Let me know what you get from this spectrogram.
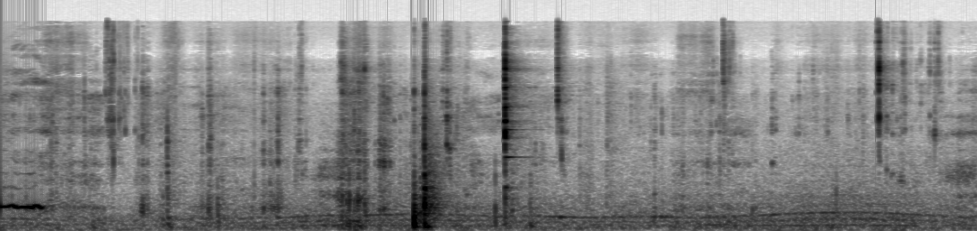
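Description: Close-up chewing and biting with crisp crunches of crackers, the sharpest crunches about five and six seconds in.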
